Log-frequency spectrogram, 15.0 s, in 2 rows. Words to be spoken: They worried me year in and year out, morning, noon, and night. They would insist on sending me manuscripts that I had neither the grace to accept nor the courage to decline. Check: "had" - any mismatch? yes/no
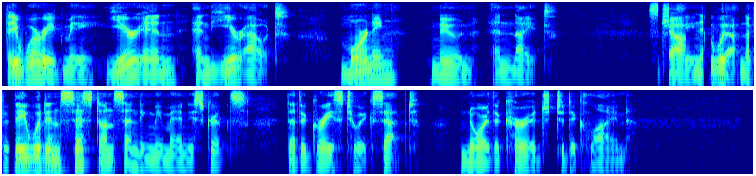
yes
